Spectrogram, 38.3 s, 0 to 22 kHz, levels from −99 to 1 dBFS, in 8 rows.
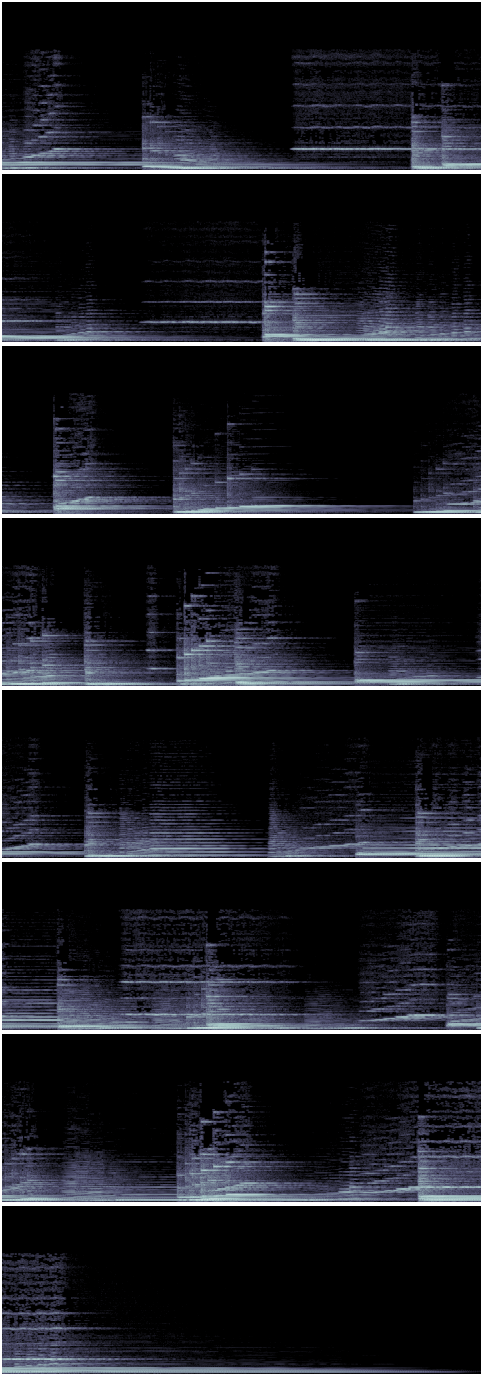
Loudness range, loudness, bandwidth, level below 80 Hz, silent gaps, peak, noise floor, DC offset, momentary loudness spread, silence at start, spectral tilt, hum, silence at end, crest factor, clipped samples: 7 LU; -27 LUFS; 12.5 kHz; -72 dBFS; none; -8 dBFS; -68 dBFS; under 0.1%; 20 LU; 0 s; -3 dB/octave; none; 1.1 s; 20 dB; under 0.1%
